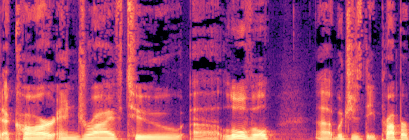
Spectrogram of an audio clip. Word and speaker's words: Louisville: to go get a car and drive to Louisville which is the proper pronunciation and so I will have a good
